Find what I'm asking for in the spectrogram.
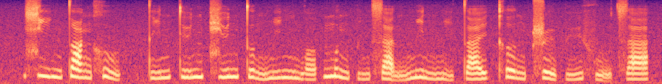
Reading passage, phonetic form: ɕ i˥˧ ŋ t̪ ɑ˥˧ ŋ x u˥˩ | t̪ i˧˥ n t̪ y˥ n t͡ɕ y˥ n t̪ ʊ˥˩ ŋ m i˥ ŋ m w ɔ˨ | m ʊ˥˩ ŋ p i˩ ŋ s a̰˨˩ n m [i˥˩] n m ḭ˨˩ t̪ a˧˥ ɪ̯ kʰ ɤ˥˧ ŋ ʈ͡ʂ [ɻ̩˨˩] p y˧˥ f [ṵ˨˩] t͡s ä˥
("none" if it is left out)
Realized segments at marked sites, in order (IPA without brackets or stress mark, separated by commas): i˥˩, ɻ̩˥˩, ṵ˨˩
